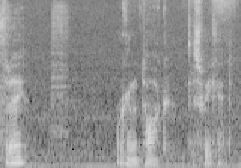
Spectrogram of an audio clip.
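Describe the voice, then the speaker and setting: With lively intonation, a man's voice carries through audible room echo and noticeable background noise. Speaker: filmmaker and vlogger. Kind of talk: casual vlog monologue. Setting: home at night. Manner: speaking low.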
